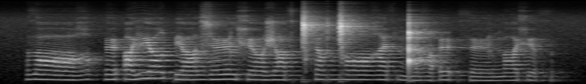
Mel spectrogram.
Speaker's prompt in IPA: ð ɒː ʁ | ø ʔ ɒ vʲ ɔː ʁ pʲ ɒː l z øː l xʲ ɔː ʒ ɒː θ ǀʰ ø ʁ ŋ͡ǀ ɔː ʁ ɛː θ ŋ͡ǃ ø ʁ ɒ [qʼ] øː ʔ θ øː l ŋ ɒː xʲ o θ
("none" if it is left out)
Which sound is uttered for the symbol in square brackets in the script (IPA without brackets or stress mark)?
ʔ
